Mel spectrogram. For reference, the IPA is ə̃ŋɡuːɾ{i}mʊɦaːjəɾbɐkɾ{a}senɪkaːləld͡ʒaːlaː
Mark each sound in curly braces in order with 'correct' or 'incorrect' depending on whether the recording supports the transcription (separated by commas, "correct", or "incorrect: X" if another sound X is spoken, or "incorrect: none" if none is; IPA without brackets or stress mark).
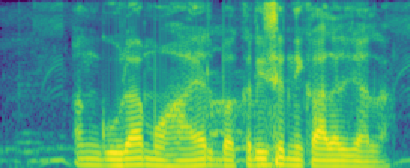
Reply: incorrect: a, incorrect: i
